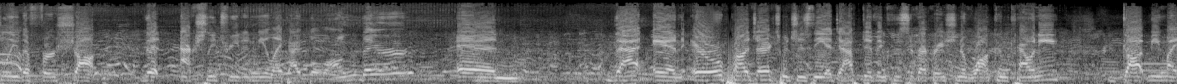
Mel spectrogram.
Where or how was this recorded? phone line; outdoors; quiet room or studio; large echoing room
outdoors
